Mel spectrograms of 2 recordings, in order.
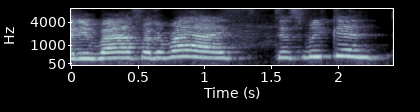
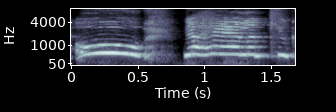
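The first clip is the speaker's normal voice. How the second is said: imitating the lady; 11 semitones higher, 5 dB louder than usual. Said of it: "the lady was like".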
